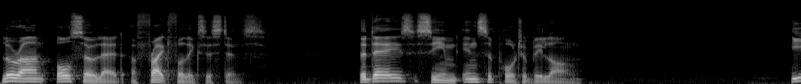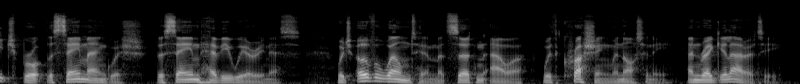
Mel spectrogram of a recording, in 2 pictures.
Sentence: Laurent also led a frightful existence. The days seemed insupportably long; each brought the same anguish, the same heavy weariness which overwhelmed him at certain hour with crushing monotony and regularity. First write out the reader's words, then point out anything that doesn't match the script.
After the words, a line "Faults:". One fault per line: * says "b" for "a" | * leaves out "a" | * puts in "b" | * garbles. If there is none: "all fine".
Laurent also led a frightful existence. The days seemed insupportably long; each brought the same anguish, the same heavy weariness which overwhelmed him at certain hour with crushing monotony and regularity.
Faults:
all fine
